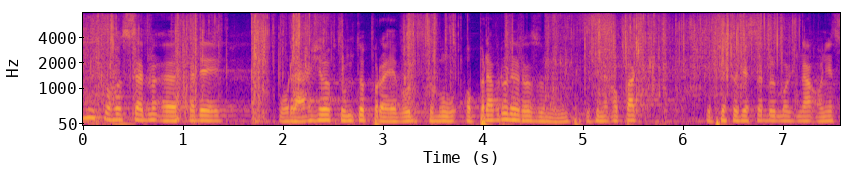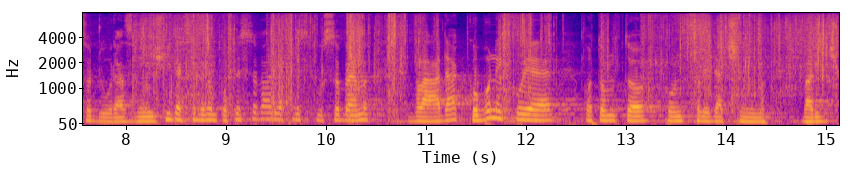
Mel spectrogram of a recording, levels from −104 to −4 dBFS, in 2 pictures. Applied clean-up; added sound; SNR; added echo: none; Crumpling, crinkling; 10 dB; none.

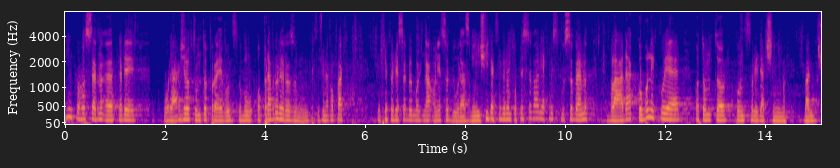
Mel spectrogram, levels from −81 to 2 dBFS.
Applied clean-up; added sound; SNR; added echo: neural separator model SepFormer DNS4.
